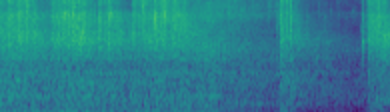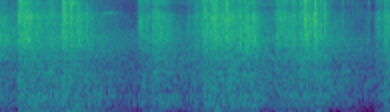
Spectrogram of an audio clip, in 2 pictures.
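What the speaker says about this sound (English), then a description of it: "I'm getting caught in enfilade fire" Heavy sustained gunfire from the wargame Combat Mission, with SS troops pushing a defence line under enfilade fire; dense overlapping rifle and machine-gun bursts fill the whole stretch, loud and continuous with brief lulls, no voices.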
